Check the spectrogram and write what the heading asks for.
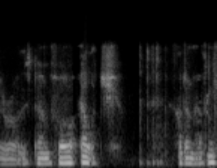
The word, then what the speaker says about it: Elche: Elche.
